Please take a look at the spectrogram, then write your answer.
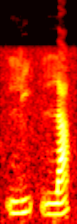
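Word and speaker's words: lilas: pour dormir un Lila l i l A S le S ne se prononce pas le lila est un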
